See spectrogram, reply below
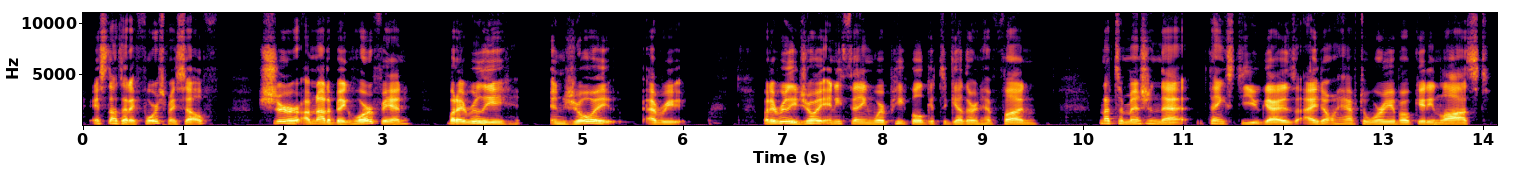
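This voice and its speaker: A man voicing a gentle, timid policewoman from a game, earnest, mild and apologetic. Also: mid-range voice, moderate pace, close to an everyday voice.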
